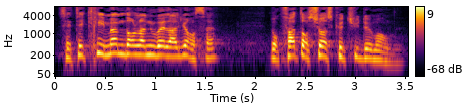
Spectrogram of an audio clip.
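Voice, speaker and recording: Speaking fast, a male preacher gives an animated, chatty sermon. He alternates between calling out loudly to listeners and dropping into low, quiet asides.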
